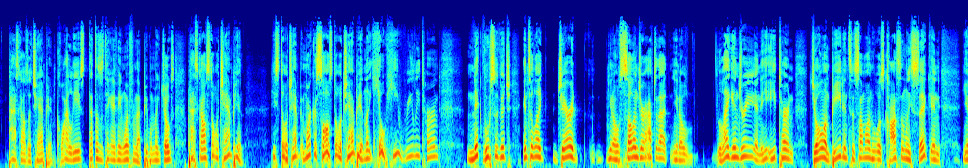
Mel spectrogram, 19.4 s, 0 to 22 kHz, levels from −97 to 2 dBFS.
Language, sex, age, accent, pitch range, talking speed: English, male, 20-39, American, 110-165 Hz, 190 wpm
